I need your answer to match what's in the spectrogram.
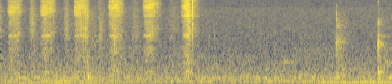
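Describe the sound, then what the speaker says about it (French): Hairdressing scissors snip through hair at close range in a quick run of about eight crisp cuts, then pause before a few more sharp snips, with no talking. "Je prends mon ciseau, donc j'ai des ciseaux de coiffeur."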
